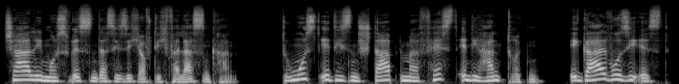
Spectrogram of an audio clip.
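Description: A man's voice: sits high, animated, normal speed, no room sound, clean studio sound, voice pushed up. A stern mother, read by a male narrator. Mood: earnest, urgent. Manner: firm, insistent. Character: stern worried mother, older woman.

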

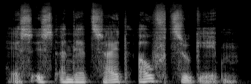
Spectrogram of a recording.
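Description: A man voicing an uneasy village priest in an audiobook reading, speaking slowly and hesitantly in a soothing, sighing manner. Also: fairly low pitch, animated, gravelly, a bit bright, slightly rough, no room sound, clean studio sound, exaggerated voice. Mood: placating.

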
